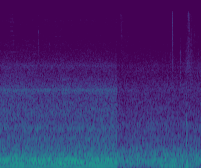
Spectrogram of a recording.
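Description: Steady low mechanical hum of background machinery with a faint high whine, which drops off abruptly about two-thirds of the way through to a quieter hum. A few faint light ticks near the end.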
